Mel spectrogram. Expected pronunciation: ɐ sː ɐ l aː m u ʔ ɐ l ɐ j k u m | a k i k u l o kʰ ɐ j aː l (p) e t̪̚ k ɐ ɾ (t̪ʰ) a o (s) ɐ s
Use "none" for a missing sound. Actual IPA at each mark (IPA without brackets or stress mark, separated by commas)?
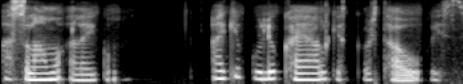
k, t̪ʰ, none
